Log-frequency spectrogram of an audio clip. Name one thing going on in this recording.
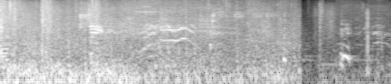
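An explosion booms and fire roars with a loud low rumble.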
